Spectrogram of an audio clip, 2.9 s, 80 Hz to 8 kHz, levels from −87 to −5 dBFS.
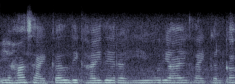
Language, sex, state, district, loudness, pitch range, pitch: Hindi, female, Chhattisgarh, Raigarh, -28 LUFS, 215-225 Hz, 220 Hz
